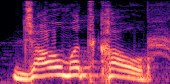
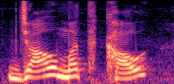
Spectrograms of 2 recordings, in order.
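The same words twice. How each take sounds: First: There is a pause after 'जाओ'. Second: There is a pause after 'मत'. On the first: Leave; don't eat. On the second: Don't leave; eat.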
